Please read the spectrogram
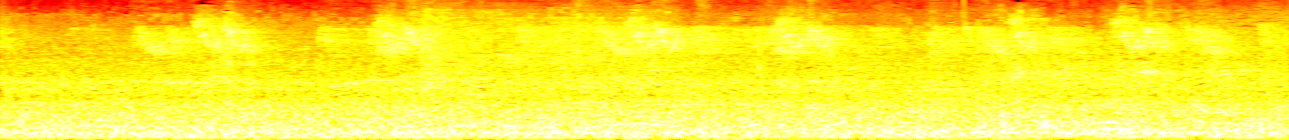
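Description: Steady hubbub of a large crowd, with small birds chirping high above it over and over, a chirp every half second to a second.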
